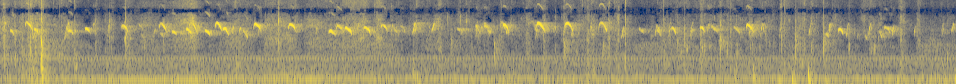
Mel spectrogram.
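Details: Hmong chicken (Qaib Hmoob) chicks peeping constantly, high thin peeps tumbling over one another in a busy overlapping stream, with a steady low hum underneath and a faint electrical whine.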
